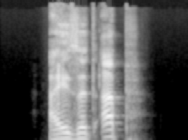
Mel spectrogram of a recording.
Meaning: second-person plural subjunctive I of abeisen
- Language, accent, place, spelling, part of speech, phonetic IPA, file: German, Germany, Berlin, eiset ab, verb, [ˌaɪ̯zət ˈap], De-eiset ab.ogg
